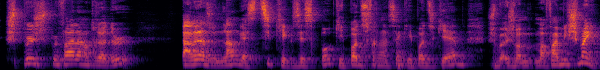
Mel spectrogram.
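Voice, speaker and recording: A man with a Québécois French accent, a comedian telling animated stories with plenty of swearing in a casual podcast chat. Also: fairly high pitch, fast talker. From Quebec. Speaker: guest comedian.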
